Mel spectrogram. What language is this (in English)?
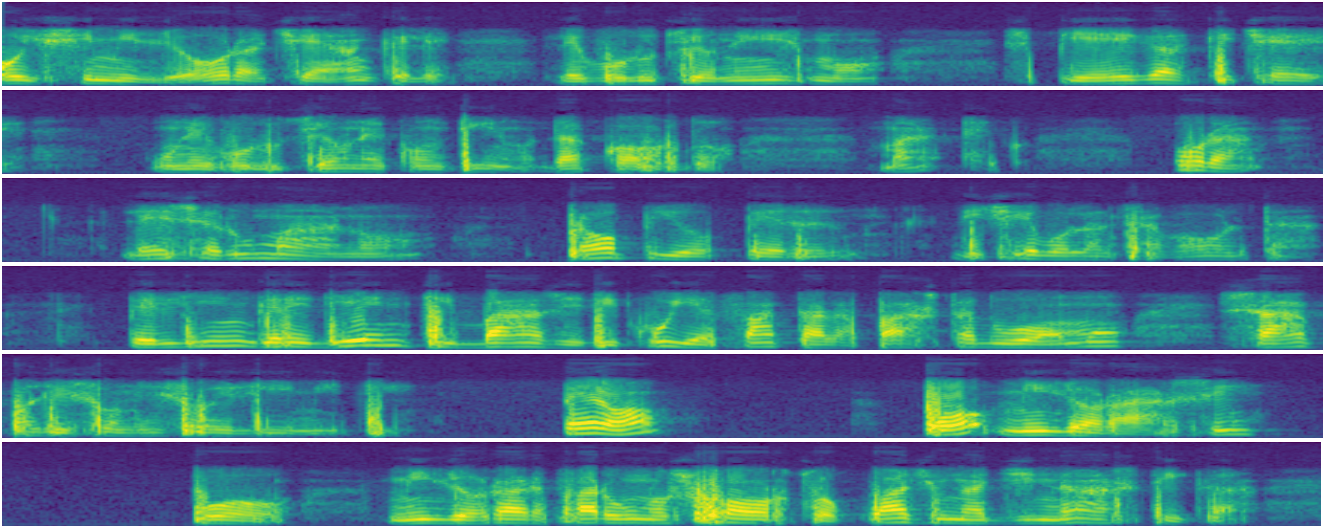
Italian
